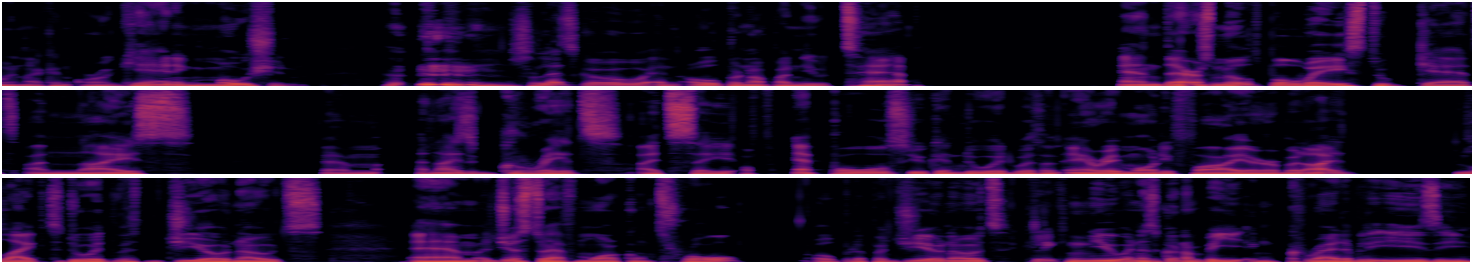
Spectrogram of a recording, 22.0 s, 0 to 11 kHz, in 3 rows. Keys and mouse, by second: 0.4 s, 14.7 click, 15.7-17.3 drag, 19.0 click, 19.8 click, 21.9 shift+a.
